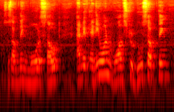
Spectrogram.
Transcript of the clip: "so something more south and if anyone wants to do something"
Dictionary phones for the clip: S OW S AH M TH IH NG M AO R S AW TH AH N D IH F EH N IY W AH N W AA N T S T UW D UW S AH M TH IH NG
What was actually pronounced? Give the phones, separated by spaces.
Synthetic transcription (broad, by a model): S OW S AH M T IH NG M AO R S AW T AH N D IH F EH N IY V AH N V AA N T S T UW D UW S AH M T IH NG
